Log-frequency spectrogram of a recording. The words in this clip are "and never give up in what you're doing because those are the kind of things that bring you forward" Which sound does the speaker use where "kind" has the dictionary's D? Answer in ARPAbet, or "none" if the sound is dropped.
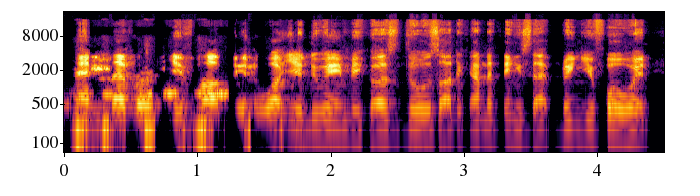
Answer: D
